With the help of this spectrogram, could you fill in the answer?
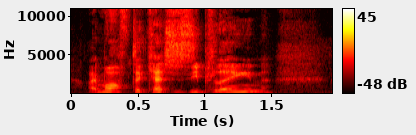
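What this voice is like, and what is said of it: Attempted German accent, sounding French. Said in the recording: “she did quote the accent, as writers tend to do ... Helga Masthoff from Germany ... I guess that's more French than German, but I'm not known for my accent.”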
